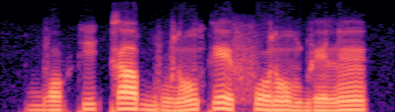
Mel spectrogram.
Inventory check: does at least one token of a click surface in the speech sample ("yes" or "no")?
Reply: no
